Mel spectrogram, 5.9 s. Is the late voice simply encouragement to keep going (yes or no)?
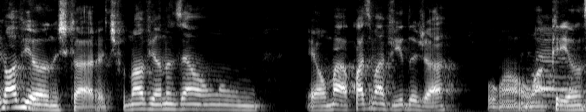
yes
